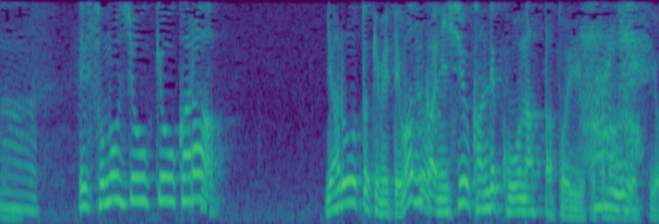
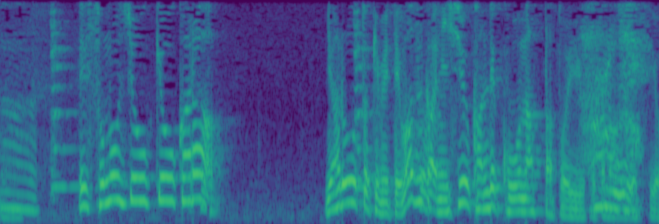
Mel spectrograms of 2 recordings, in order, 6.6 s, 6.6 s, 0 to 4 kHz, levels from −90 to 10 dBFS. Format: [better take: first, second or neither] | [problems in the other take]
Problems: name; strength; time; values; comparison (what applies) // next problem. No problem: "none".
first | background sound (Bowed string instrument); 16 dB below the speech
